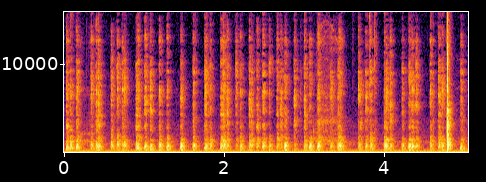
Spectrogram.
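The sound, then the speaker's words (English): A sound effect of a very small crowd clapping: thin, scattered, irregular claps that sound a bit like popping popcorn, steady at a modest level for about five seconds with one sharper clap near the end. “It said a very small crowd clapping.”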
